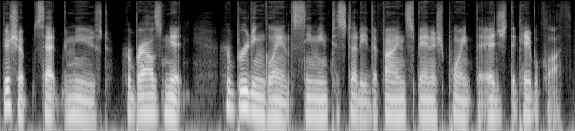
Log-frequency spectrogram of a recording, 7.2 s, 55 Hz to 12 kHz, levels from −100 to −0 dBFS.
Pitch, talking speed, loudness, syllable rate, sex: 110 Hz, 175 wpm, -20 LUFS, 5.1 syllables/s, male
